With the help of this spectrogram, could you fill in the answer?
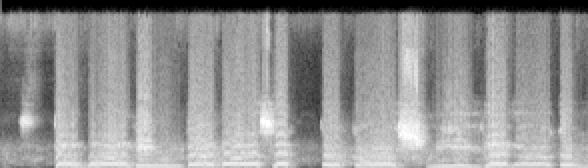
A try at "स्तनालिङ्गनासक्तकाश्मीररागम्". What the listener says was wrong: Very nice.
